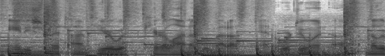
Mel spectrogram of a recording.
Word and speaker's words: Carolina: yeah my name is Carolina uh yes pronounced like North or South no not named for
